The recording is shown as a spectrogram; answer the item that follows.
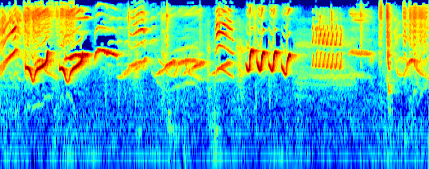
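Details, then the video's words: A black-throated laughingthrush sings while displaying (singing and dancing) on a new perch: a rich, varied run of loud, rising and falling whistles, quick buzzy trills and a fast burst of repeated notes. "Khướu bạc má hót múa"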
